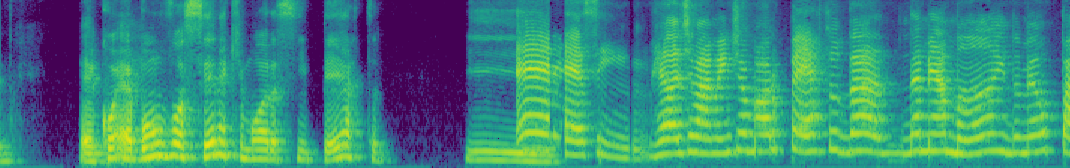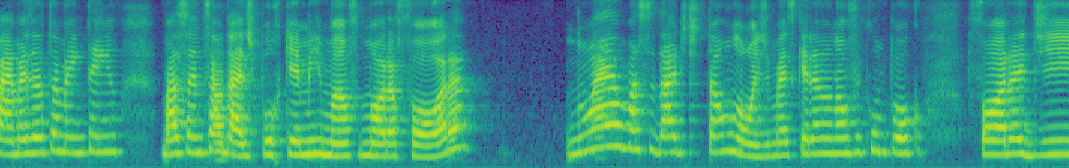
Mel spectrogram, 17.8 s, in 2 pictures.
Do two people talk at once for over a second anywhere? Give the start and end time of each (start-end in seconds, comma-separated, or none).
none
